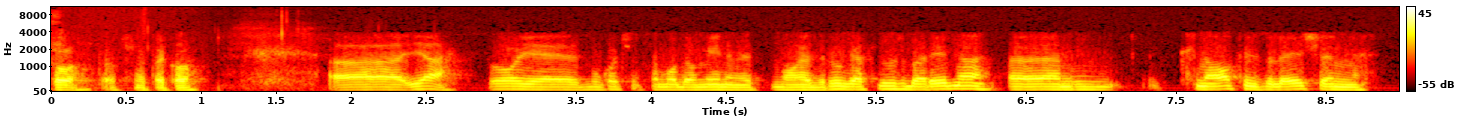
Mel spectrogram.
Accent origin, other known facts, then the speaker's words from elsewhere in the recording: Bled, Upper Carniola, Slovenia; prihajam z Bleda, uh, tako da sem obiskoval uh, gimnazijo Selice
